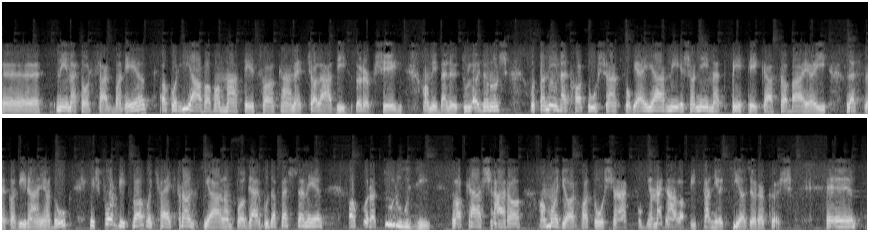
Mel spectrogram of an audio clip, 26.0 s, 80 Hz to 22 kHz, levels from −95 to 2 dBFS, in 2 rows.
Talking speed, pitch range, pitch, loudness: 110 wpm, 95-115 Hz, 105 Hz, -22 LUFS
